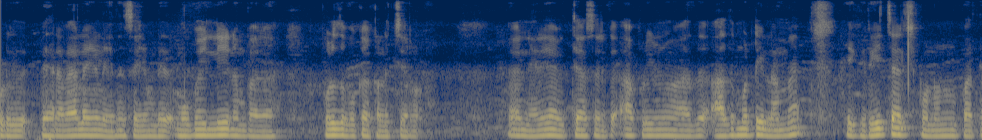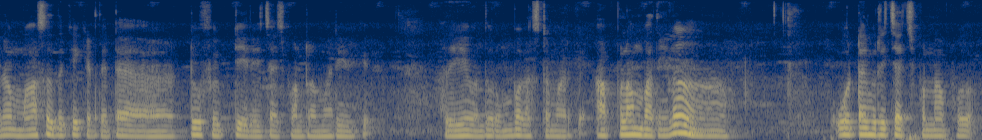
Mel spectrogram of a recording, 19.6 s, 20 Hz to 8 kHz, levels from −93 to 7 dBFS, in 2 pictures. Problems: none marked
